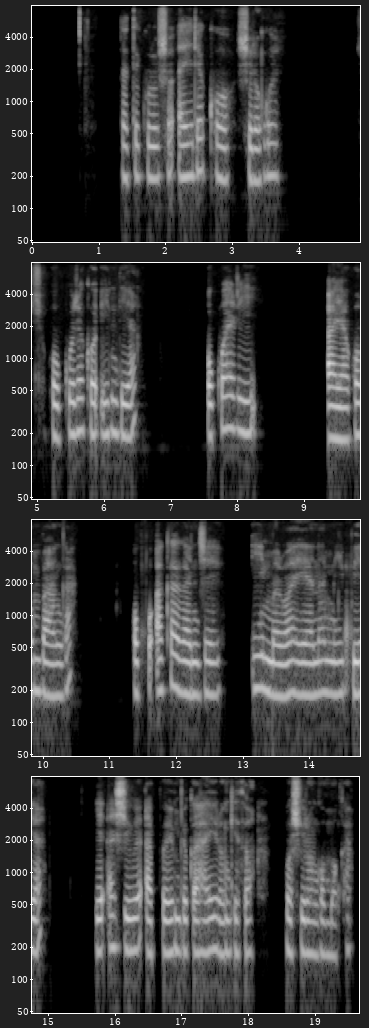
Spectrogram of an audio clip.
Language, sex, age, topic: Oshiwambo, female, 25-35, finance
